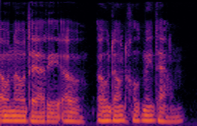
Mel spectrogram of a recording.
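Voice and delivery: flat, robotic, machine-read text-to-speech monotone. Mocking how a text sounds read out by a translator: Google Translate robotic voice. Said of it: "Like you'd ask Google, Google Translator to read out a text going".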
